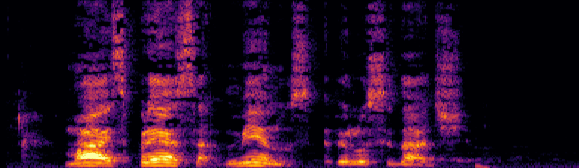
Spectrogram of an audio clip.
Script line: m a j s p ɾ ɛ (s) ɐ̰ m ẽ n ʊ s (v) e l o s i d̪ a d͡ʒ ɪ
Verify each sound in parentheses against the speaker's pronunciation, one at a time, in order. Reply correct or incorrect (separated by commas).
correct, correct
